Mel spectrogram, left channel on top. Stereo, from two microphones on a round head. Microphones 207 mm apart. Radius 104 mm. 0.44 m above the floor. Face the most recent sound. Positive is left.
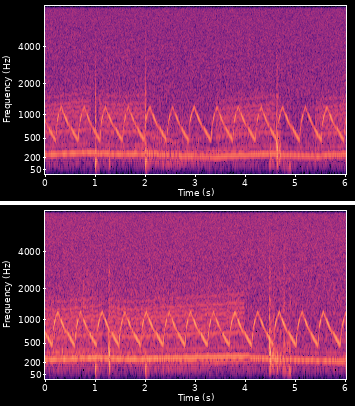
No sound to turn to.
